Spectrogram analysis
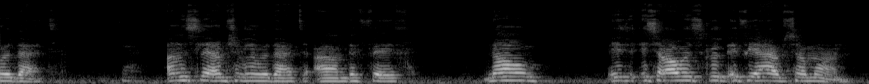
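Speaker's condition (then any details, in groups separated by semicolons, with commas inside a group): Brain injury; in brain injury rehab facility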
